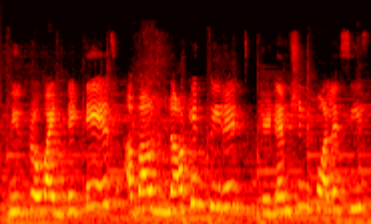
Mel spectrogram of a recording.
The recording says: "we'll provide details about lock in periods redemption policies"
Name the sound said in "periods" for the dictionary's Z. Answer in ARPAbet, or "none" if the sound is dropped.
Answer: none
